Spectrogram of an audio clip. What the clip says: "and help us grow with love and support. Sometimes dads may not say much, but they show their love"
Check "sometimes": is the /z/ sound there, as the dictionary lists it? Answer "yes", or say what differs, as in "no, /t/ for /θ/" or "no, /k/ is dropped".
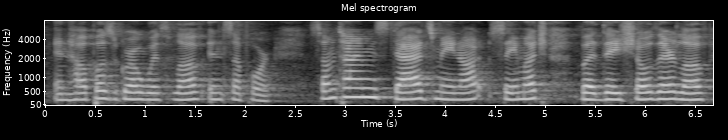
yes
